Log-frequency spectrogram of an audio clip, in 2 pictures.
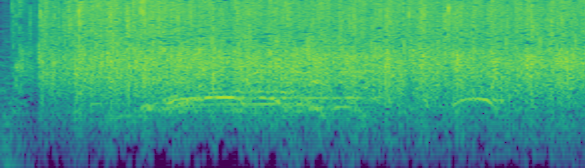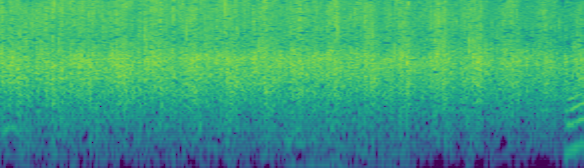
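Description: Sustained audience applause welcoming Brazilian ballerina Márcia Aidê as a guest, a dense, steady wash of many hands clapping at even loudness for several seconds, with a few faint voices and whistles mixed in.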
